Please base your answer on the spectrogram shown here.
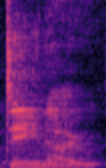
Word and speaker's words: Deno: So I'm going to try and call it Deno throughout, but I'll probably slip into Deno every so often, so apologies now.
